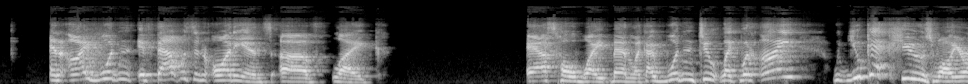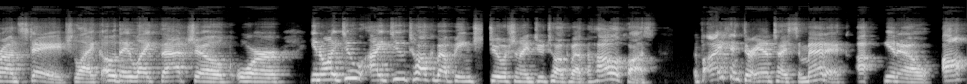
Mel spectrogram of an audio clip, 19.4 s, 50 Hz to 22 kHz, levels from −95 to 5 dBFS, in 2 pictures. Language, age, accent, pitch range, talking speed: English, 40-59, American, 195-265 Hz, 185 wpm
